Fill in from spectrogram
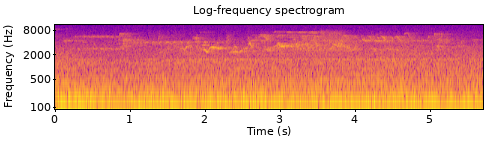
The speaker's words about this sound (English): Orchard Oriole. Just still around here somewhere. And it rightfully lists it as an uncommon bird.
